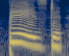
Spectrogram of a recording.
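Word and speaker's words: pressed: ए आई एस ई अगर सिर्फ इतना होता तो इसे प्रेस पढ़ेंगे और ईडी या डी लगने की वजह से क्या हो जाएगा प्रेस्ड ठीक है प्रेस्ड ये है बिरबल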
